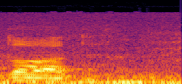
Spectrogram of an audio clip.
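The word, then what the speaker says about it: ض: দও নয় জও নাই, তবে মাঝামাঝি, জয়ের কাছাকাছি, মাঝামাঝি, দয়ের কাছাকাছি নয় বরং, বা দালের কাছাকাছি নয় বরং জয়ের কাছাকাছি।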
